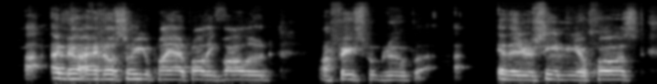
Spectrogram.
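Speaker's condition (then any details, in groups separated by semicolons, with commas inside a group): Spastic quadriplegia cerebral palsy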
